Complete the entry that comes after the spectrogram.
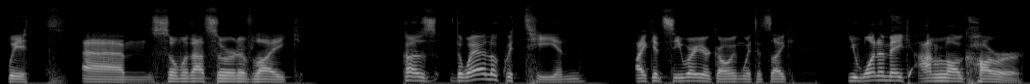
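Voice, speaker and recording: A man's voice: mid-range voice, a bit bright, clear, resonant tone, dry recording. A young man chatting casually on a live stream as he reacts to videos and chat, rambling and often rephrasing himself mid-thought.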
